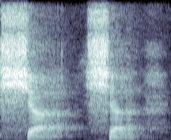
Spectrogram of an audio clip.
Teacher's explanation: menjadikan huruf dibaca tebal SH si su seperti itu adapun syin syin itu hampir mirip juga dengan Sin hanya saja ada sifat plusnya yaitu tafasyi tafasyi itu artinya menyembur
